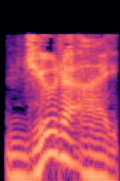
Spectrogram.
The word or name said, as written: Judahite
